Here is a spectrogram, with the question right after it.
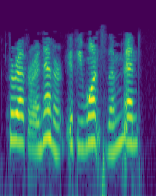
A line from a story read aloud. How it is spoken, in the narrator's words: said Joel, whimpering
